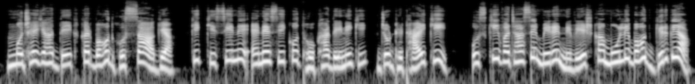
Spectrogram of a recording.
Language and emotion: Hindi, angry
